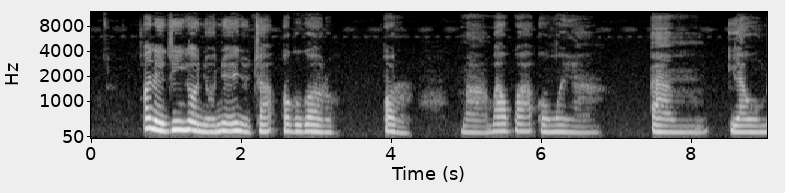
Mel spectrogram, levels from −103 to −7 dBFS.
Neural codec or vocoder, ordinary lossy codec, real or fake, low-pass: none; none; real; none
